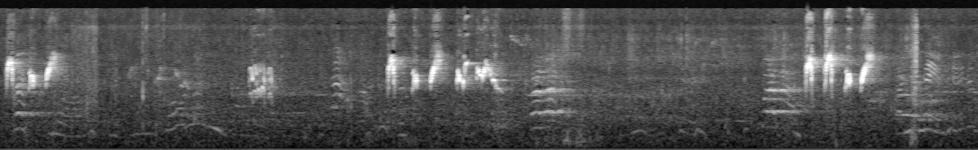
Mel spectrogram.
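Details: Red-whiskered bulbul used as a decoy around Tết, giving bursts of rapid bright whistled notes near the start, at four seconds and at eight and a half seconds, with other birds chirping and low murmurs between.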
